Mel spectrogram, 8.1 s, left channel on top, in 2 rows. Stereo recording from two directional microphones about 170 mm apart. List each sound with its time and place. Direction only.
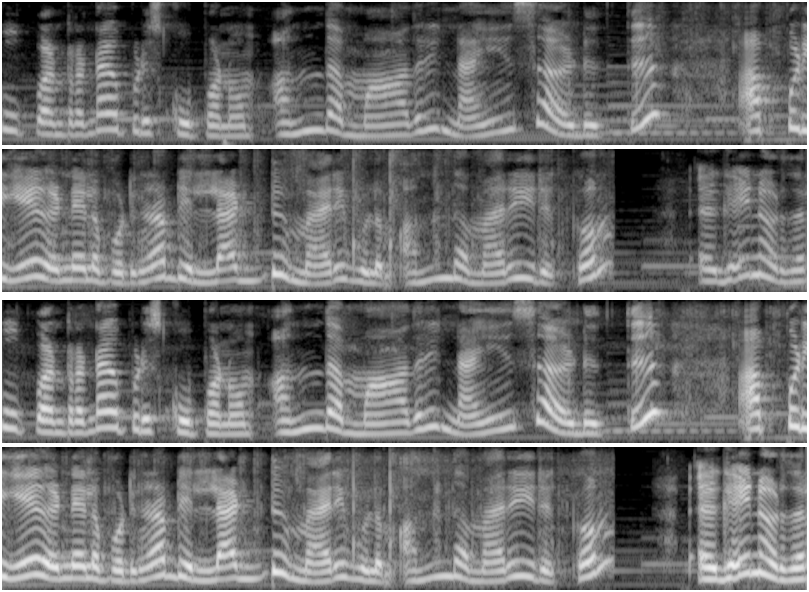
0.0 s a woman's voice: 20° right (ahead or behind)
7.4 s speech: 45° right (ahead or behind)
